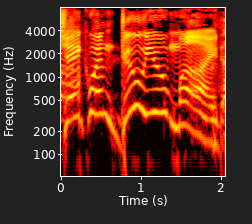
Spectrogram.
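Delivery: high, drawn-out comic protest; Marx Brothers indignation. Retold or imitated. Wine-soaked husband to the clumsy guy, hammed-up indignant protest. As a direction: stretch it out like an affronted old-movie comic. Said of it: "right out of a Marx Brothers movie".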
